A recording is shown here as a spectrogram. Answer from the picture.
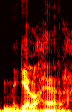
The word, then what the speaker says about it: Miguel O'Hara: Miguel O'Hara. – Yep, that's how it's pronounced.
